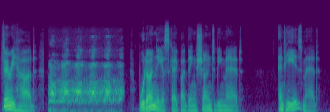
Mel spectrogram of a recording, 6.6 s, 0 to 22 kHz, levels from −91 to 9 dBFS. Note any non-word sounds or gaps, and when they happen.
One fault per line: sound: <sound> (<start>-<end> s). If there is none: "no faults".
sound: bark (1.0-2.5 s)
